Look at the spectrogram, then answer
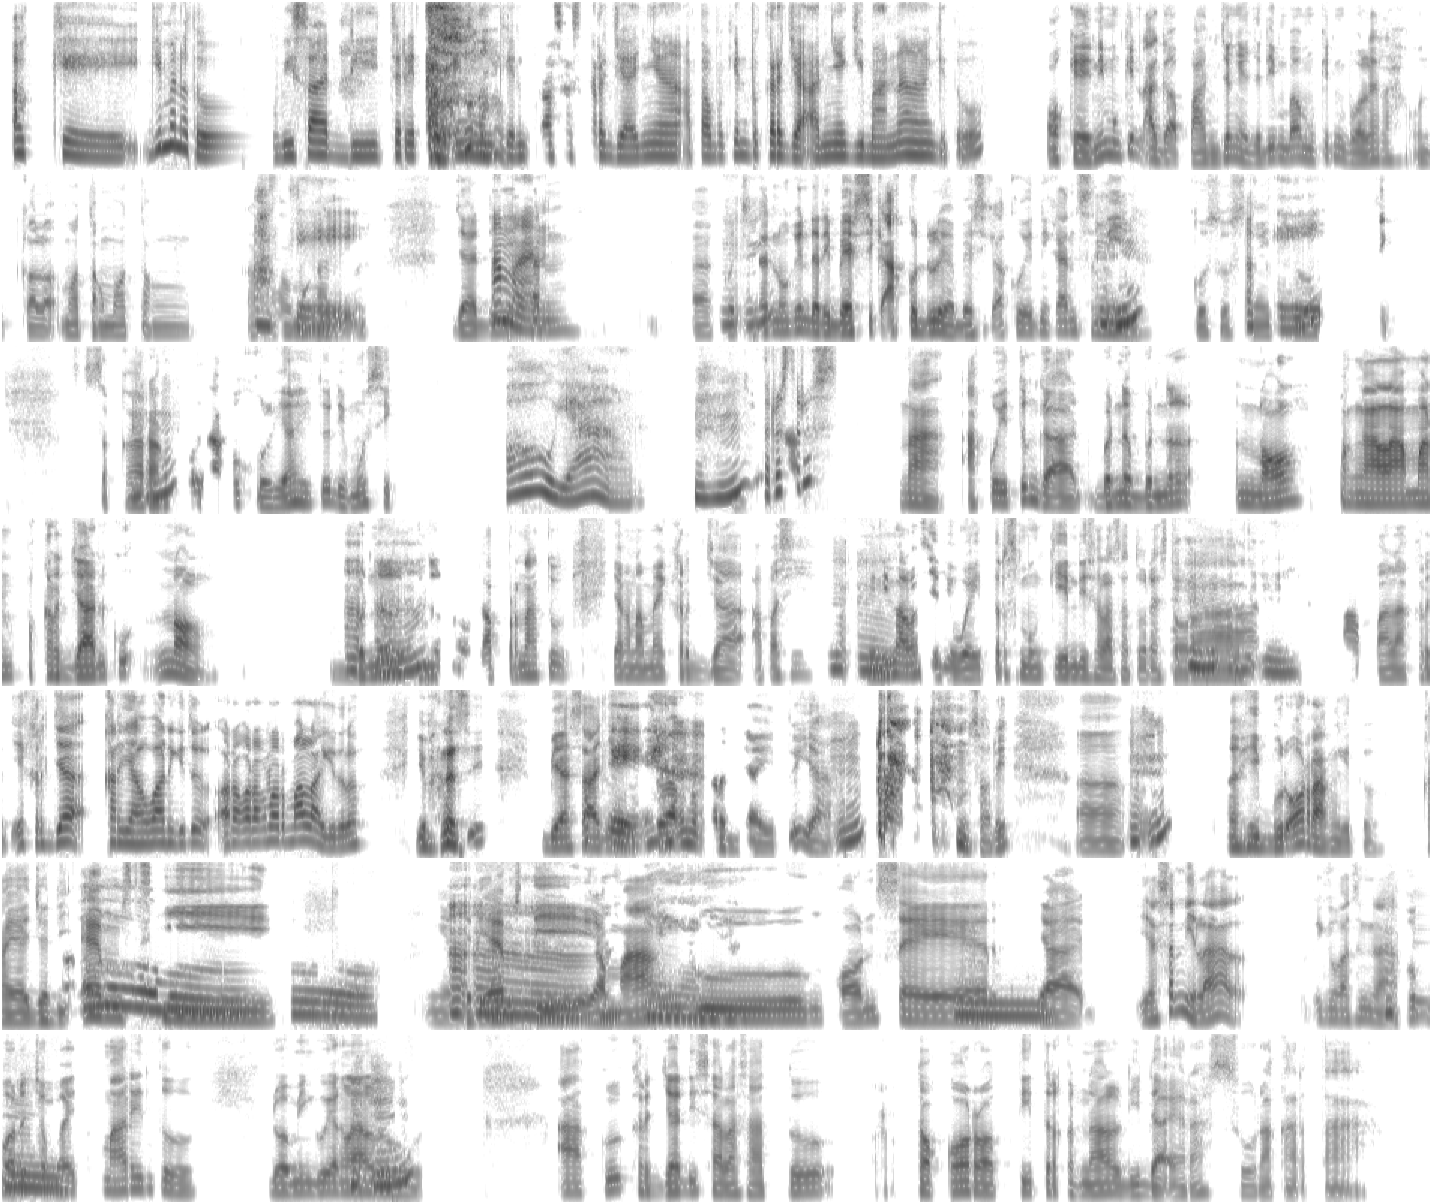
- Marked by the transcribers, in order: static; distorted speech; cough; in English: "basic"; in English: "Basic"; unintelligible speech; in English: "waiters"; other background noise; chuckle; laughing while speaking: "Gimana sih"; cough; drawn out: "Oh"; in English: "MC"; in English: "MC"
- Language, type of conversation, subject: Indonesian, unstructured, Apa hal paling mengejutkan yang kamu pelajari dari pekerjaanmu?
